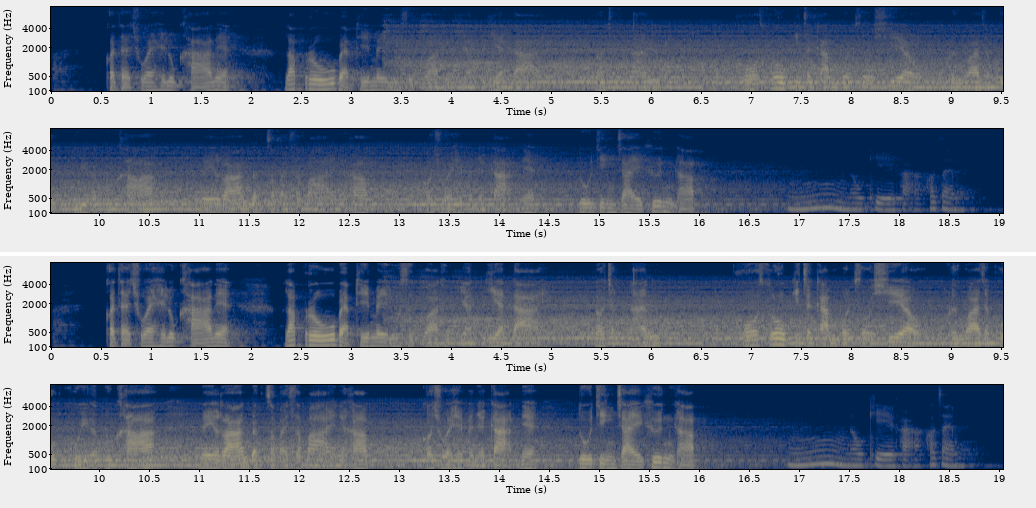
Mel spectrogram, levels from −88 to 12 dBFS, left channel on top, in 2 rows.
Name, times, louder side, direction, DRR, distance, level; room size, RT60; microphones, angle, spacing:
voice 1, 0.5-5.0 5.4-6.1 6.8-12.7 13.2-14.4 14.8-16.0, right 5 dB, 75° right, 18 dB, 0.7 m, -32 dB
sound 1, 3.3-17.0, right 1 dB, 10° right, 0.5 m, -34 dB
sound 2, 3.9-15.3, left 1 dB, 80° left, 2.6 m, -49 dB
voice 2, 5.9-6.3 16.9-18.6, right 2 dB, 55° right, 8 dB, 1.1 m, -48 dB
20.0 x 7.0 x 10.0 m, 0.79 s
head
